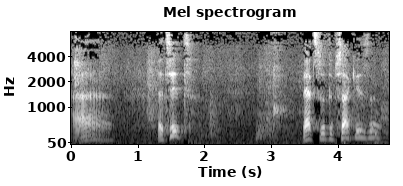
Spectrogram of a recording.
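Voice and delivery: ordinary delivery

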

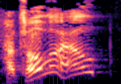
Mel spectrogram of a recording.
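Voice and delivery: very high-pitched hammed-up scream; screaming for help. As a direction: mock-scream an emergency call, voice leaping way up. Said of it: "you see the person start screaming".

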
